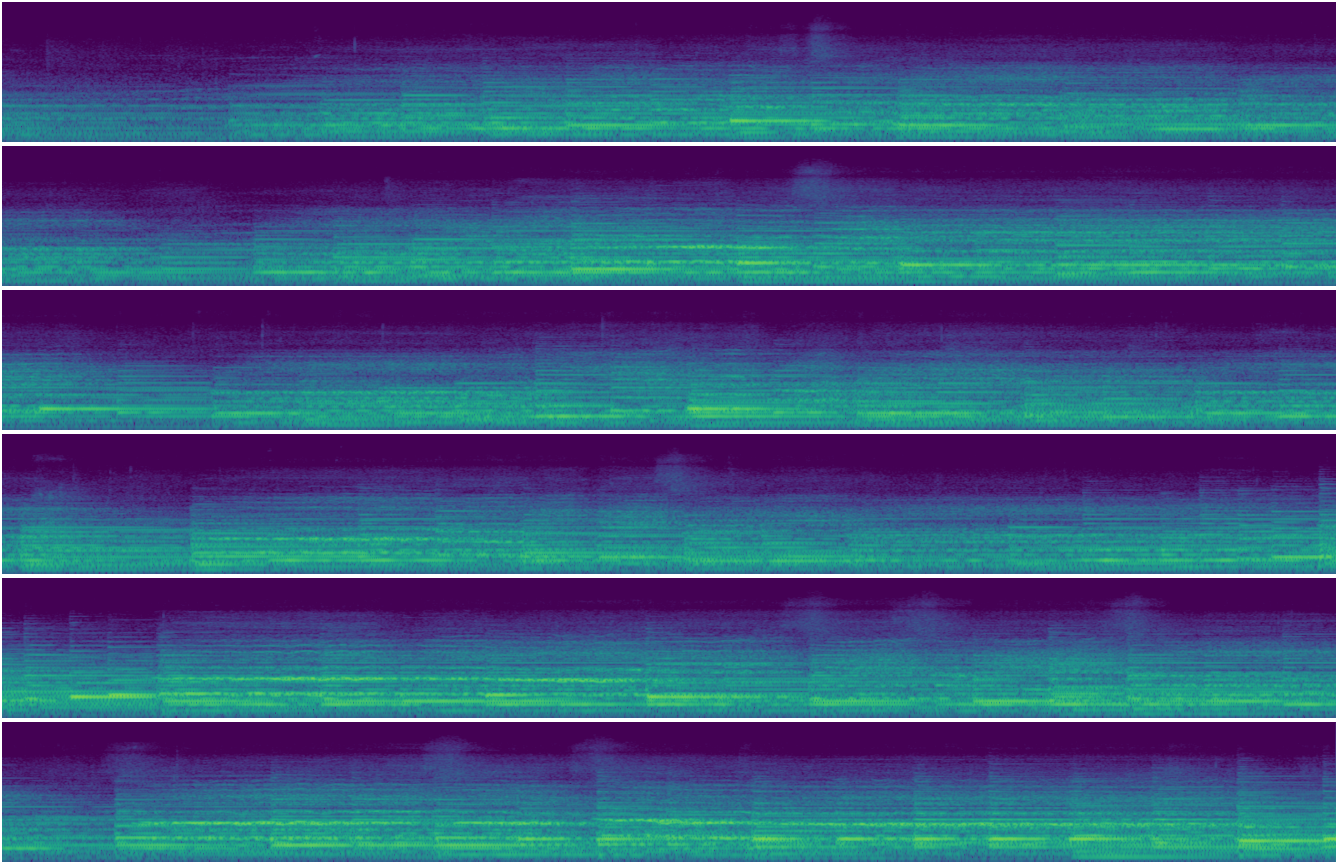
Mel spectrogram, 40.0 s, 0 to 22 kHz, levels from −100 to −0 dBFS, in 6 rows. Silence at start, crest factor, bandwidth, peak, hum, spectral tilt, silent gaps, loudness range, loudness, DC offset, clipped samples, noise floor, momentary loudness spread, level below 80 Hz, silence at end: 0 s; 16 dB; 9 kHz; -14 dBFS; none; -7 dB/octave; none; 9 LU; -30 LUFS; under 0.1%; under 0.1%; -52 dBFS; 12 LU; -66 dBFS; 0 s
